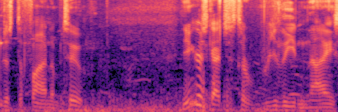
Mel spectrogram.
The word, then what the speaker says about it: Yinger: You know, I've heard some pronounce it Junger. Is it Junger? Nope. Jewinger. Jewinger? That's how Joe says it. It's neither. Joe has some relatives that are Jewingers. Oh, really? It's Yinger. It's Yinger. Correct pronunciation is Yinger.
